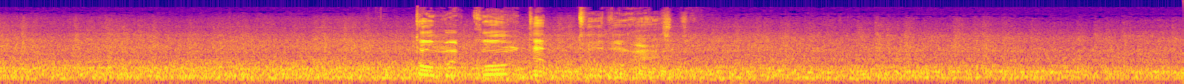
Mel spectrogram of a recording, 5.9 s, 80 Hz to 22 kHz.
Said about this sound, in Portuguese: Que música é esta que ecoa da ponte 25 de Abril? Olha, repara no som dos carris, ferro com ferro.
